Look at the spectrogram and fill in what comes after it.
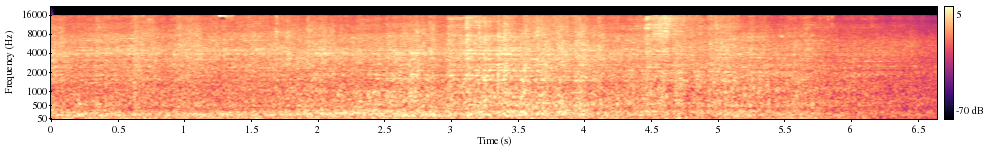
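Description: Norfolk Southern freight train of boxcars rolling past, steel wheels clattering on the rails. The noise falls off about six seconds in as the last cars go by.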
